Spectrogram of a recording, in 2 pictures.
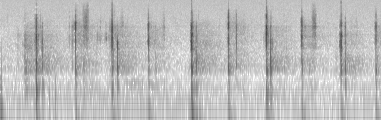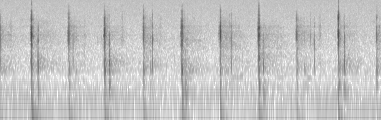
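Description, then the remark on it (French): Footsteps of a woman climbing the stairs to the upper floor of a house: about twenty sharp, woody taps in a brisk, steady rhythm, each step clear and moderately loud, with no voices or other sounds alongside. “Elle monte à l'étage.”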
